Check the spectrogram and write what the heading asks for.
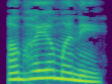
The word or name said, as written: ಅಭಯಮನ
